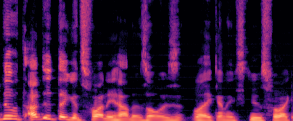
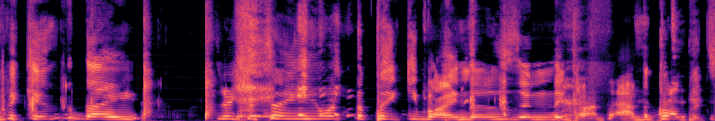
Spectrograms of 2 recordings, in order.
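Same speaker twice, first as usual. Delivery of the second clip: high, slow, drawn-out comic impression; hammed-up impression attempting a British accent; Bill Cosby; 8 semitones higher, slower than usual. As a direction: stretch the words in a goofy, badly faked British accent. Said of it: "that's Bill Cosby trying to do".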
